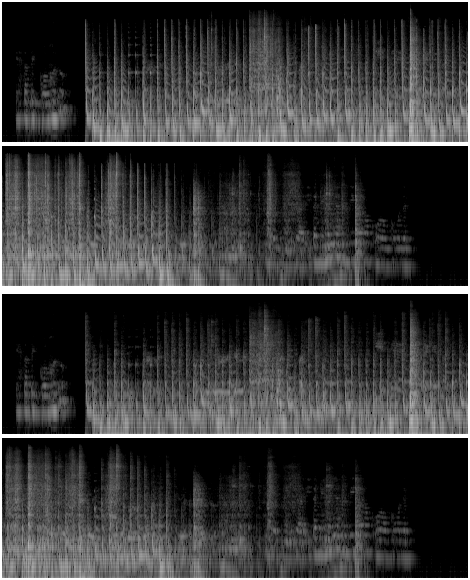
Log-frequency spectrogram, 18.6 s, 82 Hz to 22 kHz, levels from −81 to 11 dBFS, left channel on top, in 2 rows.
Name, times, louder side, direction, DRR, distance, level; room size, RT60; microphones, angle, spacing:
voice 1, 0.3-1.3 7.4-9.2 14.6-17.4, left 1 dB, ahead, -2 dB, 2.4 m, -46 dB
sound 1, 1.7-13.9 14.3-14.4, left 4 dB, 75° left, 0.5 m, -31 dB
voice 2, 2.2-3.4 3.8-6.1 9.6-9.8 10.2-12.6 12.8-13.6, right 1 dB, 70° right, 1 dB, 2.0 m, -43 dB
sound 2, 3.5-3.6 4.0-7.6 8.2-12.0 12.4-12.7 13.1-13.4 13.7-15.3 15.7-16.5, left 3 dB, 30° left, 0.8 m, -32 dB
6.6 x 4.6 x 4.3 m, 0.36 s
head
